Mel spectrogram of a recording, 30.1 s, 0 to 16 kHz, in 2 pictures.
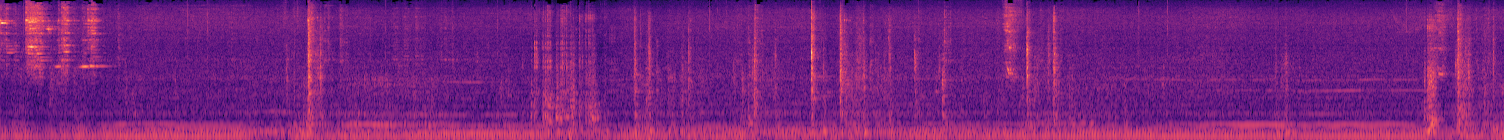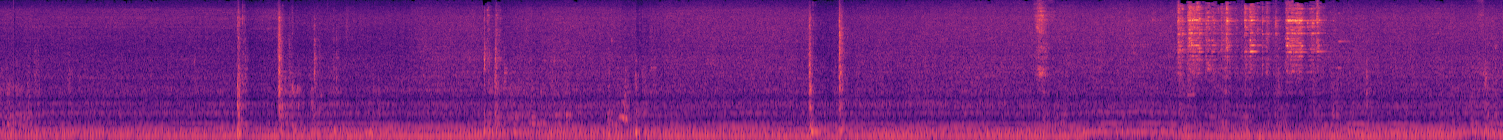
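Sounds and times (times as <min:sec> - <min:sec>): excavator diesel engine running: 0:00.0 - 0:30.0.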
